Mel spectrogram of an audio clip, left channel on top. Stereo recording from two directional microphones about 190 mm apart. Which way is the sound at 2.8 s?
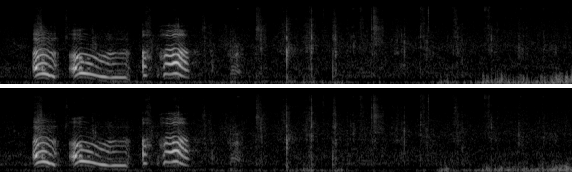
20° right (ahead or behind).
